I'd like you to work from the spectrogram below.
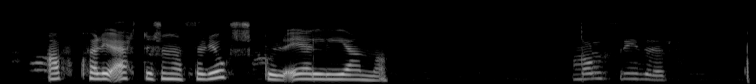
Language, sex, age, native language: Icelandic, male, 11, Icelandic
